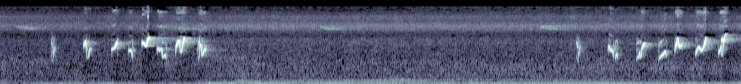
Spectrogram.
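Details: Caged red-whiskered bulbul giving two matching bursts of new song, each about six or seven crisp, lively warbled notes in quick succession, separated by a few seconds of low hum.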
